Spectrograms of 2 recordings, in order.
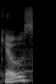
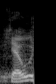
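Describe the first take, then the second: First: The word ends with an audible S sound. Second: The word ends on a vowel, without an S. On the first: "moi j'ai l'habitude de dire chaos" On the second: "K O, j'ai beaucoup de mal"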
